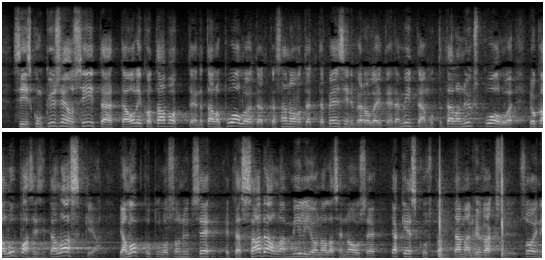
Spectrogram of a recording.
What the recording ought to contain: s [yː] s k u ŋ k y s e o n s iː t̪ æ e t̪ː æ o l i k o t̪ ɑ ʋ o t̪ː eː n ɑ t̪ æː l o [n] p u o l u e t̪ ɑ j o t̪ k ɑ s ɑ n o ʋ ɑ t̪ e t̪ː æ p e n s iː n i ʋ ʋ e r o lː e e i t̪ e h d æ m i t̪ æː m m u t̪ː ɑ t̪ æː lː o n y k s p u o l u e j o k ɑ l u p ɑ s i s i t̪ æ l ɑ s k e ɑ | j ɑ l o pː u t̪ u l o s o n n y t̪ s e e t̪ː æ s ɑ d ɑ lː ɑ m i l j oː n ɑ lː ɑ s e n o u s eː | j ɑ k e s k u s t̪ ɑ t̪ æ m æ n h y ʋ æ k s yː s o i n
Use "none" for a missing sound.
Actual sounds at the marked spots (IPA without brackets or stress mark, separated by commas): iː, m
